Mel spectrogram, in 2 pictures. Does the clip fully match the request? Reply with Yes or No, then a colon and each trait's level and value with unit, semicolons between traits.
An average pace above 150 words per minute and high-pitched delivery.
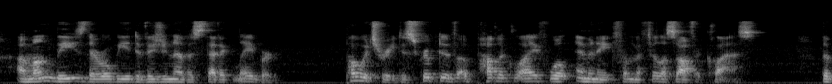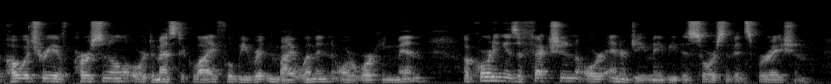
No: average, 170 wpm; low, 125 Hz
